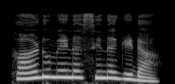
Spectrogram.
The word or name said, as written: ಕಾಡುಮೆಣಸಿನಗಿಡ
